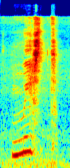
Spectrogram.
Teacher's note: Since the final sound of the verb is voiceless, the suffix becomes voiceless too.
